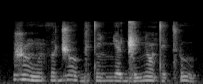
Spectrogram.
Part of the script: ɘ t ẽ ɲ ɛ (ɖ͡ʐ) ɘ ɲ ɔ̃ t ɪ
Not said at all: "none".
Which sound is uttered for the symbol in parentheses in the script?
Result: ɖ͡ʐ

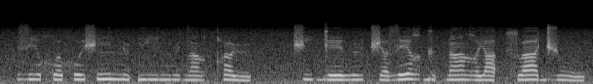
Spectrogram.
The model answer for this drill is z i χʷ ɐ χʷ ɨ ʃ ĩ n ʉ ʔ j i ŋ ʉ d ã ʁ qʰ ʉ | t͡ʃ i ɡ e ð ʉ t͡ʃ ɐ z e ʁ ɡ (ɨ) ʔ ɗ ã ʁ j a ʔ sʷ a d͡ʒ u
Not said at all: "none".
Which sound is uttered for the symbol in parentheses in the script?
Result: ɨ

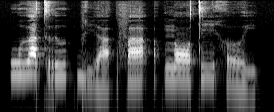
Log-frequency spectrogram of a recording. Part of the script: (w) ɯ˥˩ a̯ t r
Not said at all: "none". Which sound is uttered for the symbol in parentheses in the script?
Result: w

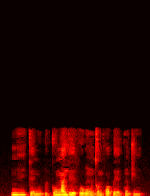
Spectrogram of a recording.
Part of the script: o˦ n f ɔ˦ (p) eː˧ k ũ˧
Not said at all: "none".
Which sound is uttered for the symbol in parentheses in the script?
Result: p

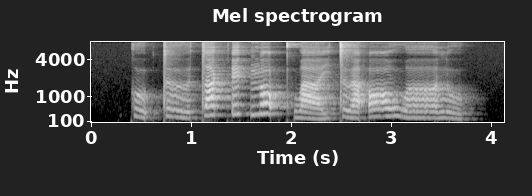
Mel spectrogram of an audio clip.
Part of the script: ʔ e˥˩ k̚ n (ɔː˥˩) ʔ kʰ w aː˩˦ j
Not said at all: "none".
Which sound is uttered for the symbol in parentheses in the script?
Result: ɔ˥˩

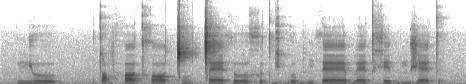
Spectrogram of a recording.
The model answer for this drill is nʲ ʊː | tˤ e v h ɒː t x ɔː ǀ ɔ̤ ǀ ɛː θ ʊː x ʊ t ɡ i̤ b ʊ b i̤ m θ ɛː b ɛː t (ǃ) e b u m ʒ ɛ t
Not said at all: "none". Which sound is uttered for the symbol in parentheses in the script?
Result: x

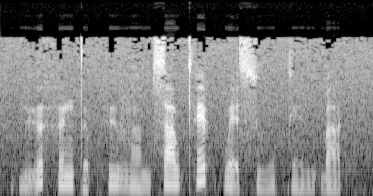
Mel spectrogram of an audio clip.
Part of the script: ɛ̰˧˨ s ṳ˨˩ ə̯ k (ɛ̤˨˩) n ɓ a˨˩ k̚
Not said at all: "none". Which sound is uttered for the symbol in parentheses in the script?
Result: ɛ̤˨˩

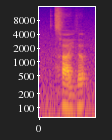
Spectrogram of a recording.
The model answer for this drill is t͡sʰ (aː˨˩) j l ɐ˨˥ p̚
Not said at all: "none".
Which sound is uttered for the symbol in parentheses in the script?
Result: aː˨˩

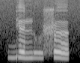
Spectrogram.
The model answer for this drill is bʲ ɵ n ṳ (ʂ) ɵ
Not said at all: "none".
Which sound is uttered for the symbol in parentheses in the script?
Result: ʂ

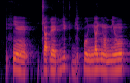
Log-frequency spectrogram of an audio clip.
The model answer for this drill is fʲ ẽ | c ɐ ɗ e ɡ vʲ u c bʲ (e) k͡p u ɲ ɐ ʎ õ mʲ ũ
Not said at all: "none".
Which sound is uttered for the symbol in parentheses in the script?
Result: ɘ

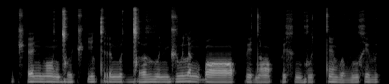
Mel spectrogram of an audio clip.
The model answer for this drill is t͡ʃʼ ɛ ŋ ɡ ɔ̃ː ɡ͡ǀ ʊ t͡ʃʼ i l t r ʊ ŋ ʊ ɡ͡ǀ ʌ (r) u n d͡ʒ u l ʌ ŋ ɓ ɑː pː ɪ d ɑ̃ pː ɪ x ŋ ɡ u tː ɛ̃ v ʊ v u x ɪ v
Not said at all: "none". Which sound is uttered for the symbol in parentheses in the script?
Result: ɣ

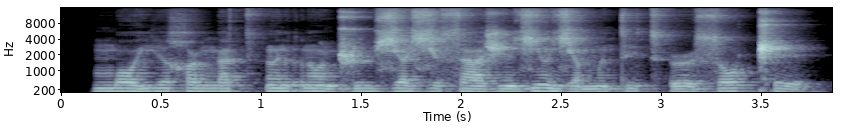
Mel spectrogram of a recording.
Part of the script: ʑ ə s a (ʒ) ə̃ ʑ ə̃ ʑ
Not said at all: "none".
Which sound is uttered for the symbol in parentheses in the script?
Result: ʒ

